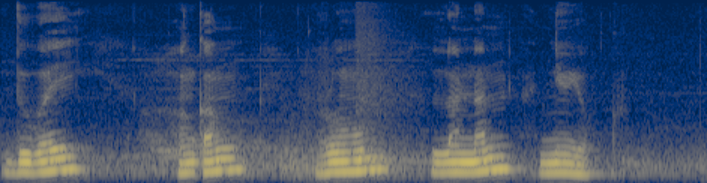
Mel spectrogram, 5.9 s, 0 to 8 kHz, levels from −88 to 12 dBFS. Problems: none marked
